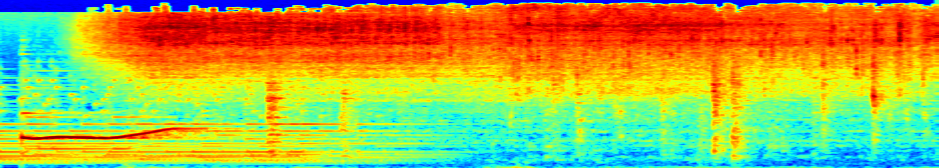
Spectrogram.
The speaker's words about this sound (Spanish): ten cuidado con el agua. Cierra la llave mientras enjabonas los platos.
